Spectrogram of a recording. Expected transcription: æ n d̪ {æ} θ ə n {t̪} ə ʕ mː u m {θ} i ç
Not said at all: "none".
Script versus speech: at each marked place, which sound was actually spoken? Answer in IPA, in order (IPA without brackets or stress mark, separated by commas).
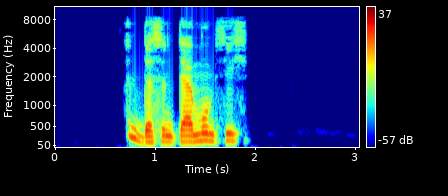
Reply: æ, t̪, θ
